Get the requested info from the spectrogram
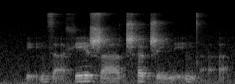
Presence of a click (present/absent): absent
